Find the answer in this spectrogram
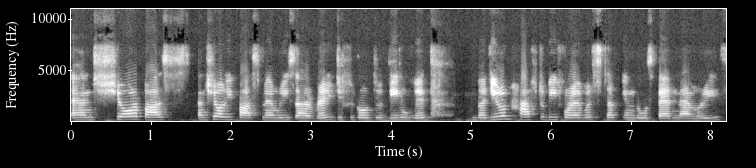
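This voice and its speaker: A woman with a non-native accent speaks at a moderate pace and a fairly high pitch. Her intonation is monotone and flat, while her loudness swings widely. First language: not English. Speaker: podcast guest, aspiring singer. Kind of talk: casual conversation. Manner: halting.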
